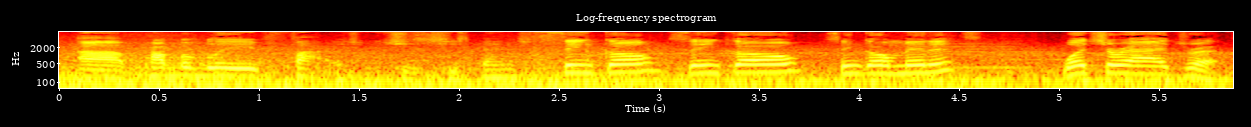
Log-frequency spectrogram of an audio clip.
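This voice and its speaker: A man's voice: high voice, animated, unhurried, noisy background. An actor playing an anxious, earnest American man of thirty, rambling and apologetic in naturalistic audio drama dialogue. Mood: nervous, apologetic. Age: 30s. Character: anxious, restless thirty-year-old slacker, earnest and apologetic.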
